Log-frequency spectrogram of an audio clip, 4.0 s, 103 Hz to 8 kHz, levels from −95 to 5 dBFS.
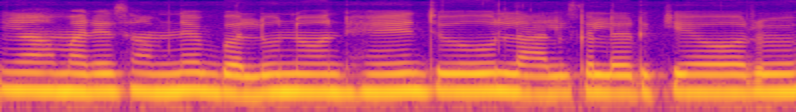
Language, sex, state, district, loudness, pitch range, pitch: Hindi, female, Bihar, Purnia, -10 LUFS, 220-230 Hz, 225 Hz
